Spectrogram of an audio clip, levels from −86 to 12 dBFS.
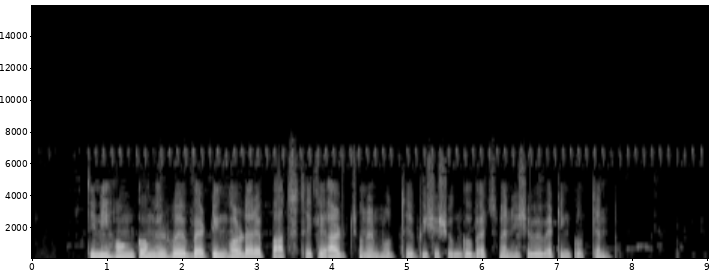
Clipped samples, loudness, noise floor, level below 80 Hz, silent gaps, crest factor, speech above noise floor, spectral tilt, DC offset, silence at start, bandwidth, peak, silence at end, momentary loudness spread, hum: under 0.1%; -18 LUFS; -60 dBFS; -56 dBFS; none; 18 dB; 42 dB; -8.5 dB/octave; under 0.1%; 0.75 s; 7.4 kHz; 0 dBFS; 1.35 s; 10 LU; none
